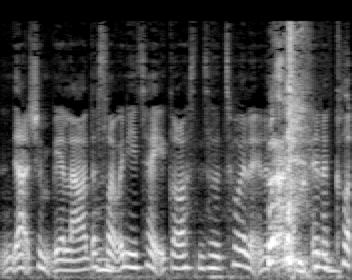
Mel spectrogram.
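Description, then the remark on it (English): A single sharp, loud sneeze bursts out near the end, right after someone finishes talking in a casual conversation. “Excuse me. Bless you.”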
